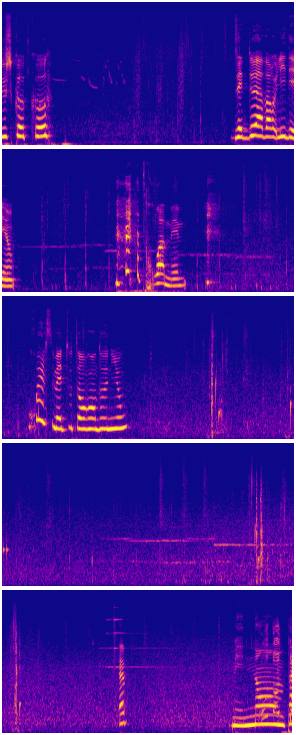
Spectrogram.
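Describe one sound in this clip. A young woman talks with animation close to a microphone, in short bursts.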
